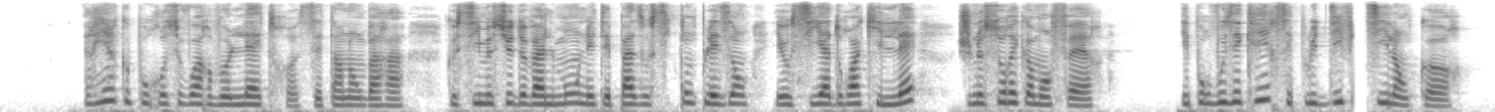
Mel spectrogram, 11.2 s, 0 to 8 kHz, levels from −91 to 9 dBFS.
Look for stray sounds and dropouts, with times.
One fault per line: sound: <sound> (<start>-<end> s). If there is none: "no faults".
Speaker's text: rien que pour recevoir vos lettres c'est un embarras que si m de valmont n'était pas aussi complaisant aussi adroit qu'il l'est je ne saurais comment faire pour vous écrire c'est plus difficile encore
sound: dropout (10.1-10.2 s)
